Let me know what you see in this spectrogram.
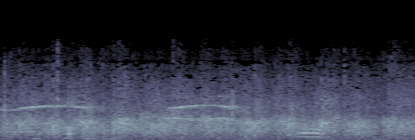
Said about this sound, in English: And let's get a round of applause. Round of applause for Maureen Johnson.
